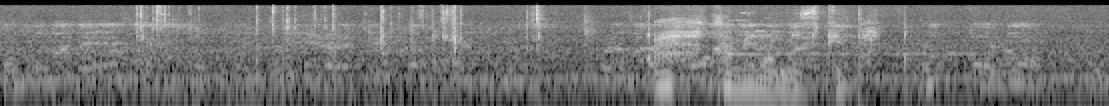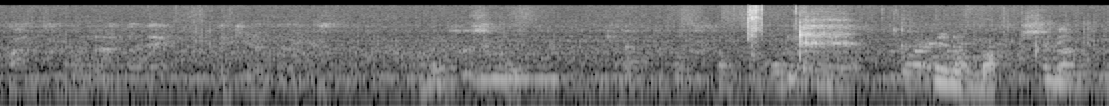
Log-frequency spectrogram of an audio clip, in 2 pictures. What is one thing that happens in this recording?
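A budgerigar chirps and chatters softly close by.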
